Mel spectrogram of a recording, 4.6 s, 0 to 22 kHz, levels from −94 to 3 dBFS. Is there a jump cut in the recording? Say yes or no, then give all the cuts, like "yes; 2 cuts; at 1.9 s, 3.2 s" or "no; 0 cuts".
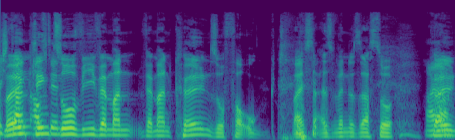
no; 0 cuts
